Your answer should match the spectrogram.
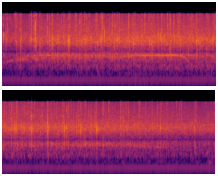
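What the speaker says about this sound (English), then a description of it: "Please give our faculty a round of applause." A graduation ceremony audience applauds the faculty, sustained and even clapping from a large crowd, somewhat distant, with a faint whistle early on.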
